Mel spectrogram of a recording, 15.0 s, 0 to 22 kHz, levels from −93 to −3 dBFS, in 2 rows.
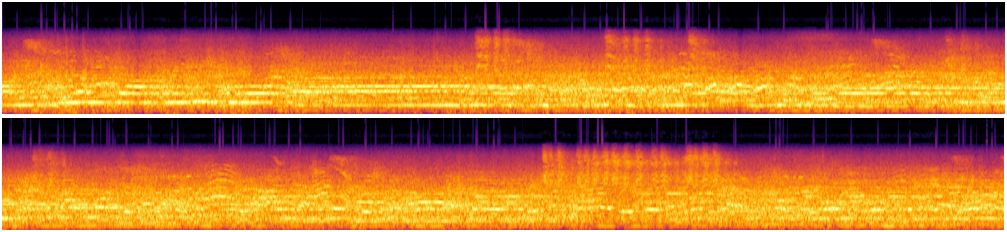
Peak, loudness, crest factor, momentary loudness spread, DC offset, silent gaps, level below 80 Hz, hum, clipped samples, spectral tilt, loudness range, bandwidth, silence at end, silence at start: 0 dBFS; -8 LUFS; 8 dB; 1 LU; under 0.1%; none; -46 dBFS; none; under 0.1%; -4 dB/octave; 0 LU; 8.8 kHz; 0 s; 0 s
